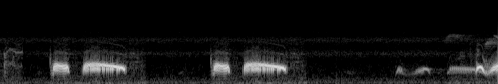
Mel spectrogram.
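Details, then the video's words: Spotted dove from Vietnam giving 'thúc gù' coos to excite decoy birds for trapping. Two paired phrases, each a short note and a longer downslurred coo, then softer wavering notes building into a new phrase. "Tiếng Chim Cu Gáy Thúc Gù Cực Sung Kích Mồi Kích Bổi Cay Cú"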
